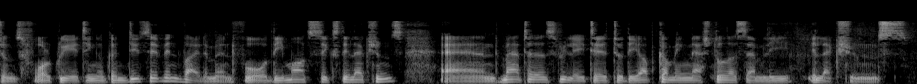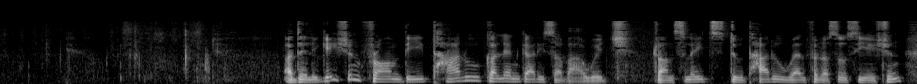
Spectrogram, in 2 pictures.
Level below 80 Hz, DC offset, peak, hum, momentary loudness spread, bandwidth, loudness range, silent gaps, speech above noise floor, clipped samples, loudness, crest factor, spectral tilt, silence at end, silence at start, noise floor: -60 dBFS; under 0.1%; -4 dBFS; none; 7 LU; 8.2 kHz; 3 LU; none; 28 dB; under 0.1%; -29 LUFS; 26 dB; -4 dB/octave; 0 s; 0 s; -57 dBFS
